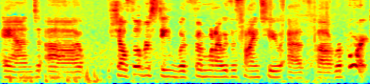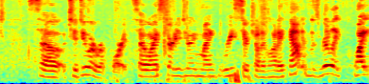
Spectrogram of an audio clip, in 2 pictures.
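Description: A woman at a moderate pace, ordinary pitch variation, noticeable background noise behind her. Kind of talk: casual livestream talk. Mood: warm, friendly. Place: garden. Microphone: phone near.

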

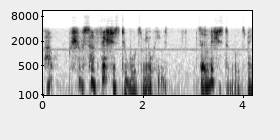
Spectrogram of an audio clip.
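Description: The sound is dry and has no echo. The man keeps to a moderate pace. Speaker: self-help vlogger. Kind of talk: casual vlog chat. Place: car. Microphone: phone near.

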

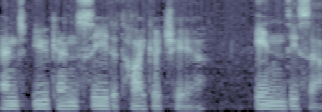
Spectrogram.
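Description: A man's very deep, low-pitched voice over light background noise. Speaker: interviewee. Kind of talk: interview answer. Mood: calm, serious recounting. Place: studio.

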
